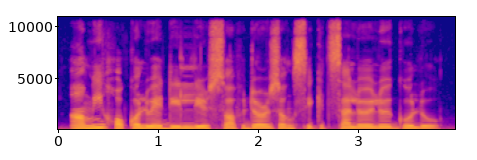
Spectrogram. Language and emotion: Assamese, neutral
